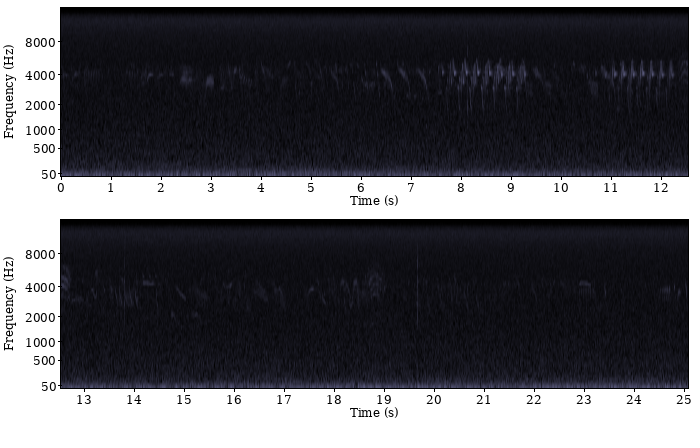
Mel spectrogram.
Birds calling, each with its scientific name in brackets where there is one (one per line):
Hawaii Amakihi (Chlorodrepanis virens)
Eurasian Skylark (Alauda arvensis)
